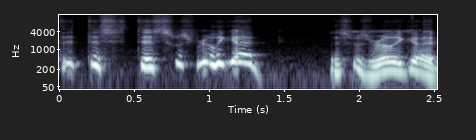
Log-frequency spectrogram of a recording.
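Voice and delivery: surprised, very high, hushed, voice shooting up. Talking to a companion about a beer being tasted; voice jumping way up. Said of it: "You went up three octaves on that".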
